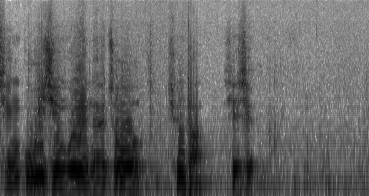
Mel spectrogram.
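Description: A man speaks into a microphone in a formal tone.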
